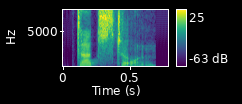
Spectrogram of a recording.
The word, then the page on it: touchstone: Indian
